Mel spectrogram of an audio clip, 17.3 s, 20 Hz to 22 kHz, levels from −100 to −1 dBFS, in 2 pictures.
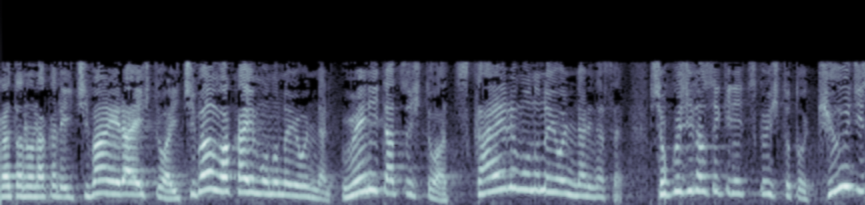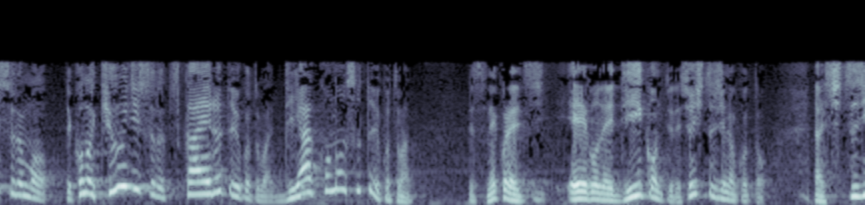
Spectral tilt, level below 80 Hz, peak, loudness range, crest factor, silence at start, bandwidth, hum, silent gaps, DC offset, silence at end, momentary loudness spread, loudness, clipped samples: -5 dB/octave; -54 dBFS; 0 dBFS; 5 LU; 18 dB; 0 s; 6.6 kHz; none; none; under 0.1%; 0 s; 13 LU; -20 LUFS; under 0.1%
